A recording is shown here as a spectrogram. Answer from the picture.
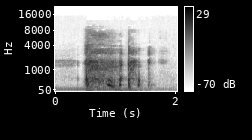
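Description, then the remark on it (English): A harsh cough bursts out, followed by a few shorter rasping coughs and throat-clearing sounds tapering off over about two seconds, with no talking. “You'll get many coughs today. I'm sorry about that.”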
